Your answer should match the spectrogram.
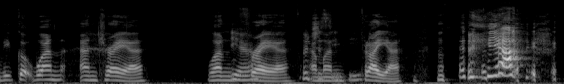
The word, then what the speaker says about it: Freya: Freya, you pronounce it in UK. We just learned. We just learned. Yes. Slightly confusing. We've got one Andrea, one Freya, and one easy.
